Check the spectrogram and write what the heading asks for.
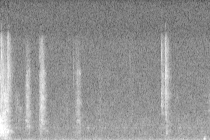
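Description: Near silence: room tone, with a few faint short clicks.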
